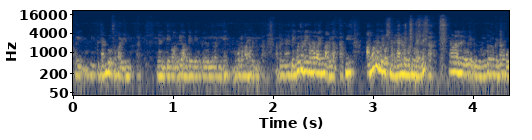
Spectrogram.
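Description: A woman talking steadily in a small room, with only brief pauses between phrases.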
